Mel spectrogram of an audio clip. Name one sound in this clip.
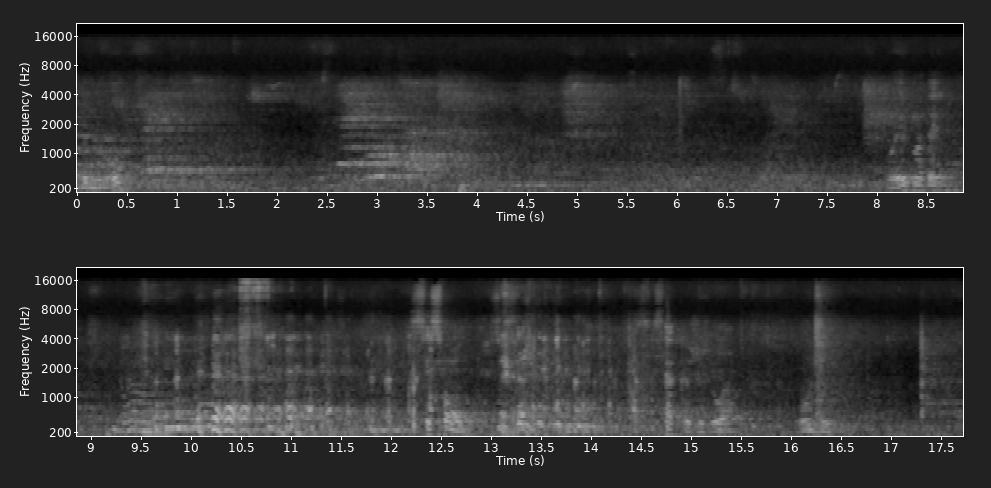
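An elderly man talks calmly close by.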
